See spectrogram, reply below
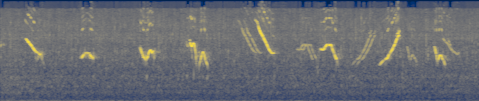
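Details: Red-cowled cardinal delivering a run of about nine short whistles, mixing falling slurs, rising sweeps and wavering notes at an irregular, lively pace against a quiet hissing background.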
